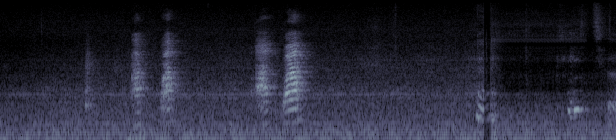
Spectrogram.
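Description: A voice imitating a duck, "quack quack", said twice in quick pairs after one faint first call.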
